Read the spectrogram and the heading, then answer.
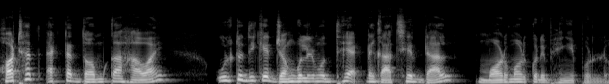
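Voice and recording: In a natural voice, someone reads a text aloud.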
